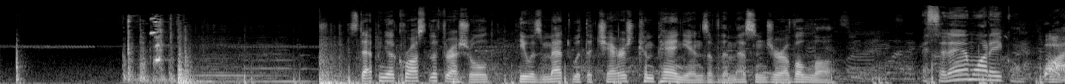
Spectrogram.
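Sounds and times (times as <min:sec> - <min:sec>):
wooden door rattling: 0:01.2 - 0:05.2
speech: 0:03.6 - 0:10.6.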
